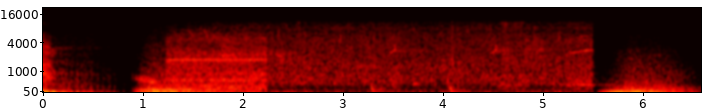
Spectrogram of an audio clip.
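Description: Water laps softly at a shore.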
